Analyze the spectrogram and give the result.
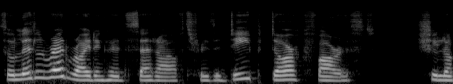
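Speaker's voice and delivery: plain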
